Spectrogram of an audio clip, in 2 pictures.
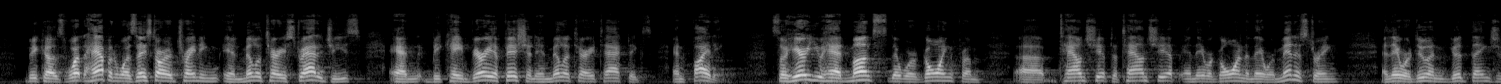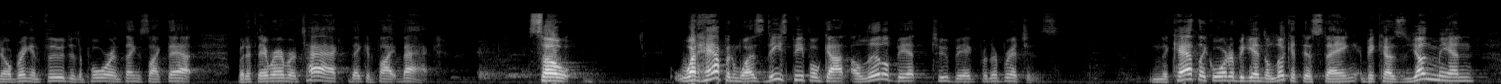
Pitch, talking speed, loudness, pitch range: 150 Hz, 190 wpm, -21 LUFS, 130-170 Hz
